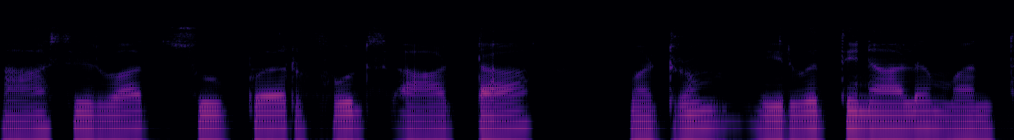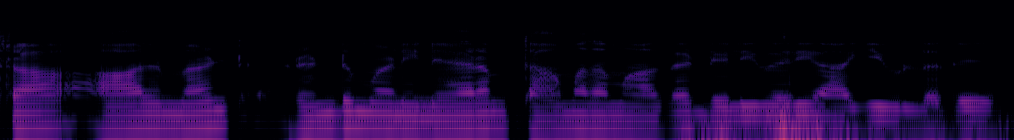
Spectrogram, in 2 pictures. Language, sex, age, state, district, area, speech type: Tamil, male, 45-60, Tamil Nadu, Ariyalur, rural, read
